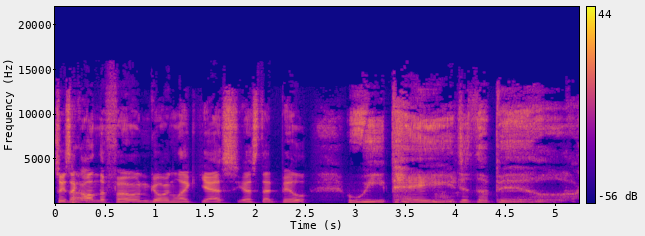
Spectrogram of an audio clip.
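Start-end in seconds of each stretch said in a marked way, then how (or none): 1.4-5.2 very slow, mesmerizing, hypnotic put-on voice. Retelling a movie character on the phone with company representatives, put-on hypnotizing voice. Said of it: "puts on this voice every now and then".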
